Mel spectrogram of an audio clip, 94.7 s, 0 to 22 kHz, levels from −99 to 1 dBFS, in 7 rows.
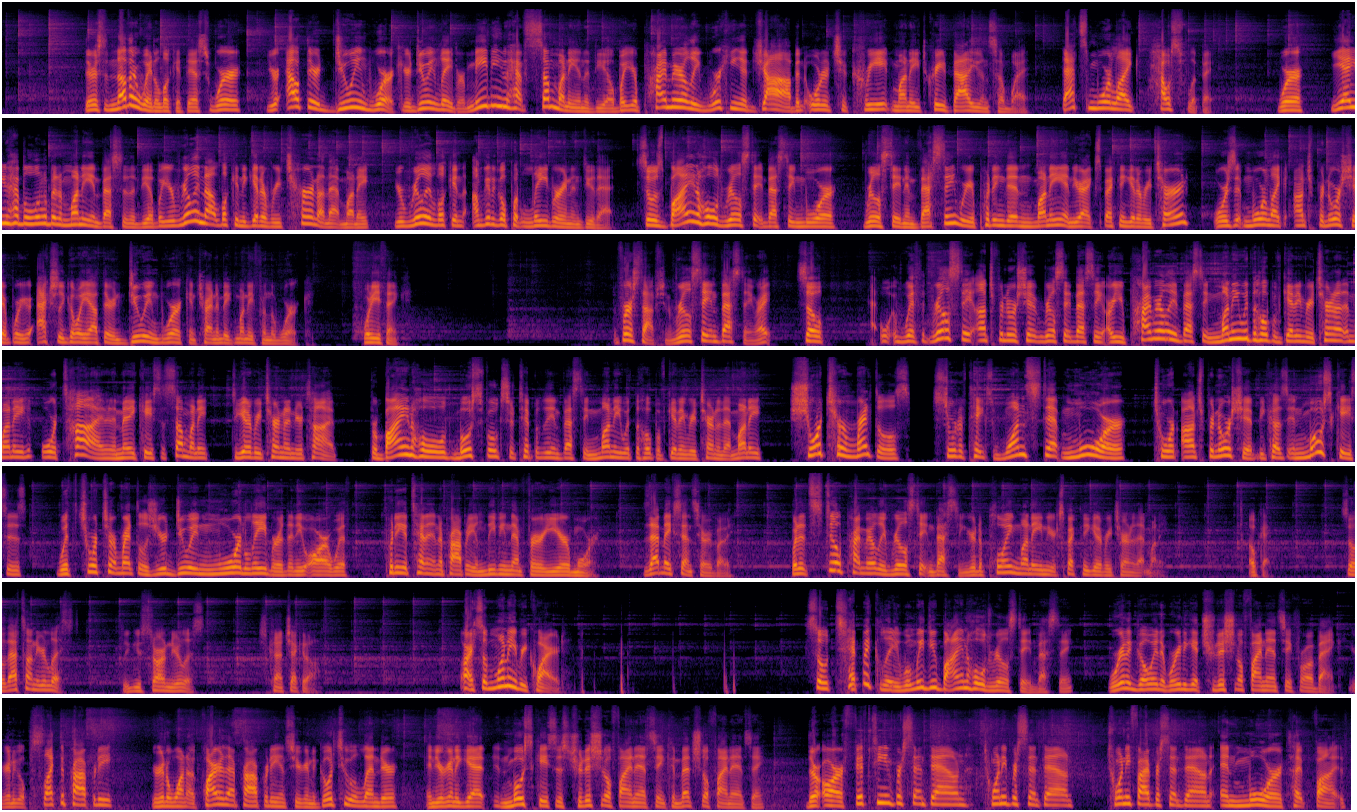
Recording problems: household noises; faint; throughout; 30 dB below the speech

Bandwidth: 16.5 kHz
